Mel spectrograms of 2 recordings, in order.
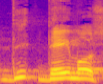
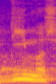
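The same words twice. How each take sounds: First: It is pronounced in the classical, non-modern way. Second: It is pronounced the modern Greek way.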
